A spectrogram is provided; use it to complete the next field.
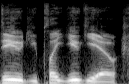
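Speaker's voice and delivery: usual speaking voice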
